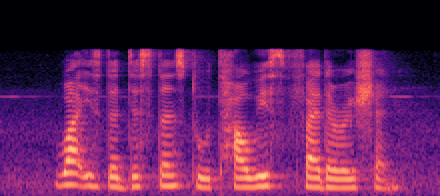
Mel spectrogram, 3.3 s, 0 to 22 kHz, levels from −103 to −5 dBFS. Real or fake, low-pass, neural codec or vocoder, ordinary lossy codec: real; none; none; none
